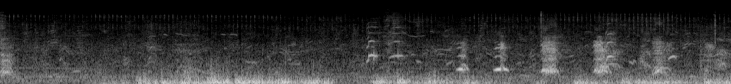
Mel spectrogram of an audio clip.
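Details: Border Collie named Jim at a Grade 3 agility competition, Lanark Racecourse, 19 April 2009: several short, sharp barks in quick succession in the second half, over a steady murmur of crowd noise and voices.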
